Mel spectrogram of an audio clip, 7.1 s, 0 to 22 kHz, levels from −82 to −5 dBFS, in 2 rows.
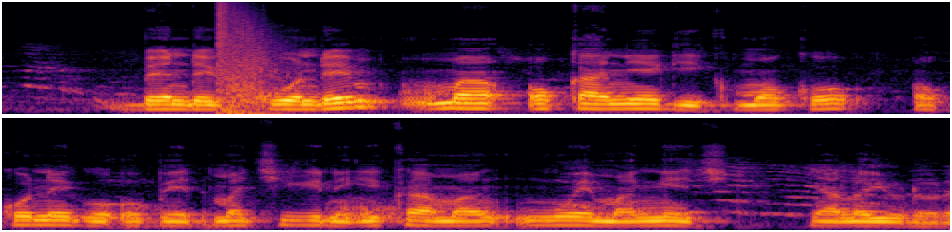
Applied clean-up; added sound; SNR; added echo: none; Brass instrument + Gunshot, gunfire; 16 dB; none.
